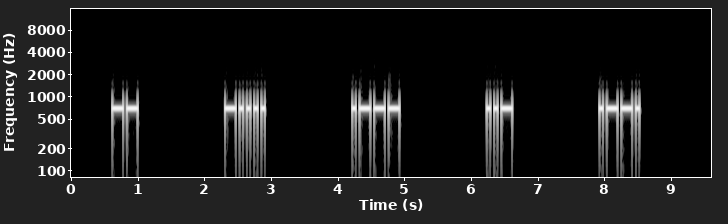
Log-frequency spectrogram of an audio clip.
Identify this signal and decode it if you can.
Morse code, heard as a keyed tone, about 22 wpm, spaced as for 6 wpm, 700 Hz. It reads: M6JUP
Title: USA Call Signs - 6 Characters - 8x Character Spacing - 22wpm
